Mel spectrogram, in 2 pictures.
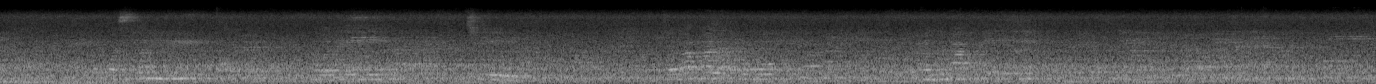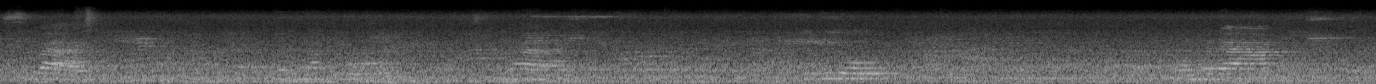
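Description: A marker squeaks as it writes on a whiteboard.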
